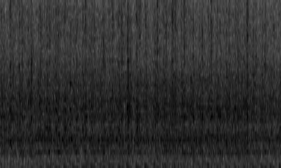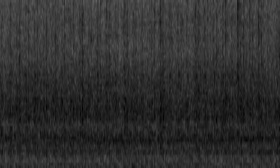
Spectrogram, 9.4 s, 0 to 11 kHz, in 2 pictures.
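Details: 1984 Agri-Power 5000 (Zetor 5011) diesel tractor, push-button start: catches quickly and settles into an even, steady knock of about 200 beats a minute with no misses; healthy cold idle.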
